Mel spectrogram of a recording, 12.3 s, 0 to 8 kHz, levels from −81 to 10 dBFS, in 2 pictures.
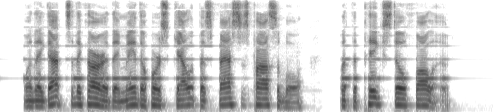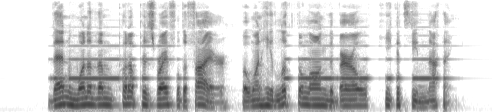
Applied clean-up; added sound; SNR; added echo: neural mask model RNNoise.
